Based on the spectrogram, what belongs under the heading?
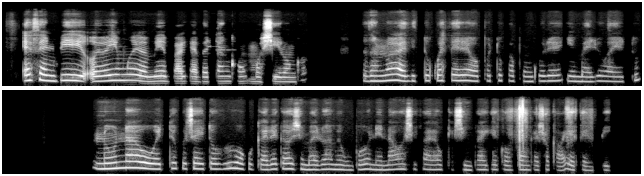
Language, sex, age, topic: Oshiwambo, female, 18-24, finance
